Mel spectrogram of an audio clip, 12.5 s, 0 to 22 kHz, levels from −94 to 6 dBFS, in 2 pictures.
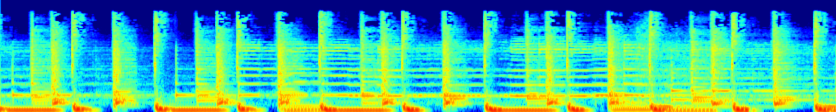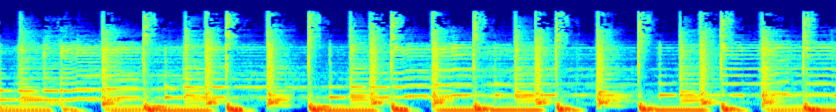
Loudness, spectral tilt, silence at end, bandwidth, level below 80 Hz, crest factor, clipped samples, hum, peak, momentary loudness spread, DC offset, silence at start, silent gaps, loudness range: -18 LUFS; -4.5 dB/octave; 0 s; 15.5 kHz; -18 dBFS; 14 dB; under 0.1%; none; -2 dBFS; 3 LU; under 0.1%; 0 s; none; 1 LU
